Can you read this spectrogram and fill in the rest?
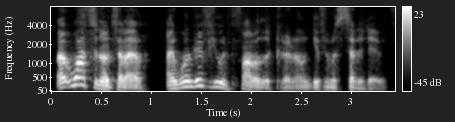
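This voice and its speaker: Gentleman detective for radio mystery, played by a man: very low voice, lively inflection, shrewd, courteous, close dry sound. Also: dry recording, full character voice. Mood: courteous, assured. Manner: measured, courteous, old-chap formality. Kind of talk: old-time radio mystery acting.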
